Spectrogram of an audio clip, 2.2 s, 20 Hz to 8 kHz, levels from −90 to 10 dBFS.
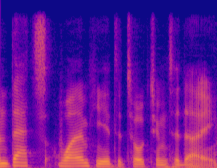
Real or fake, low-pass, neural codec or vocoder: fake; 7.2 kHz; codec, 24 kHz, 1.2 kbps, DualCodec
